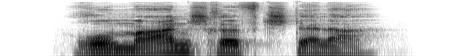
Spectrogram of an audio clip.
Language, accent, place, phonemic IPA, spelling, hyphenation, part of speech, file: German, Germany, Berlin, /ʁoˈmaːnˌʃʁɪftʃtɛlɐ/, Romanschriftsteller, Ro‧man‧schrift‧stel‧ler, noun, De-Romanschriftsteller.ogg
- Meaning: novelist (author of novels)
